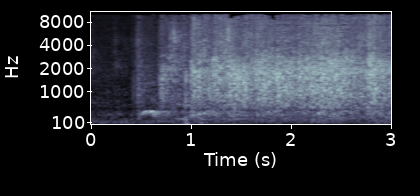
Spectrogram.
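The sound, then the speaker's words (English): A crowd at a political debate bursts into applause, swelling quickly from quiet into a dense, sustained wash of clapping that stays loud and steady, with a faint voice underneath at the start. “Please hold your applause until the end of the debate.”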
